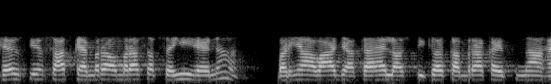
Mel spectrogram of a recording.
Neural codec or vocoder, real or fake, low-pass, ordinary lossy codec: none; real; 3.6 kHz; none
